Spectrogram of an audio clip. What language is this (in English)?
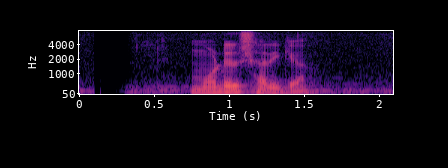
Bangla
